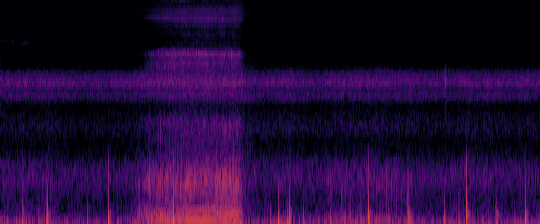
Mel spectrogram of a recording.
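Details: Dog asleep curled tightly under a person's folded legs on a couch, with one long, low rattling breath among soft ticking noises; loud snoring during sleep.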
